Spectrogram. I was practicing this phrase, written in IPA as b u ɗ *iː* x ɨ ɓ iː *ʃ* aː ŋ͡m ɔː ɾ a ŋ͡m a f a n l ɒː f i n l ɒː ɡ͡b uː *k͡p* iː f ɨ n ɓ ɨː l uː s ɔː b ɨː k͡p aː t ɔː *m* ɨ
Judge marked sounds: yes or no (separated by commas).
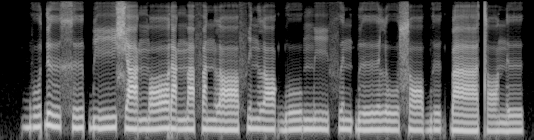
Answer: no, no, no, no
